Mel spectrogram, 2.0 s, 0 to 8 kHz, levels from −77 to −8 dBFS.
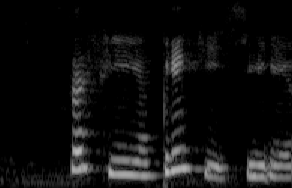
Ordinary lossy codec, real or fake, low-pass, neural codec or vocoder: none; fake; none; codec, 16 kHz, 2 kbps, X-Codec, HuBERT features, trained on general audio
